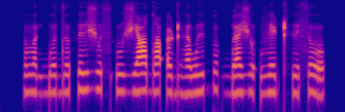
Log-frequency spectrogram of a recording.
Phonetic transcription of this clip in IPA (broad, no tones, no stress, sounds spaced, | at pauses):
β ɐ ɡ͡b o d o θ ɨ ʒ u s ʔ u ʒ e dˤ u ʔ o ɖʱ ɐ w ɨ ɠ o ɡ͡b ɐ ʒ o ʔ v e ʈʰ ɨ s o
